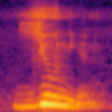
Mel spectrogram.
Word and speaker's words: union: same way we have one more example a union now we will have here more examples so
